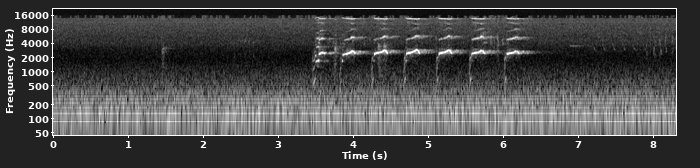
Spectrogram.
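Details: Juvenile bald eagle at the Decorah North Nest in Iowa, 7 February 2021. About seven sharp, high chirps, each sliding down with a ringing overtone, come in a quick run under steady low hum.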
